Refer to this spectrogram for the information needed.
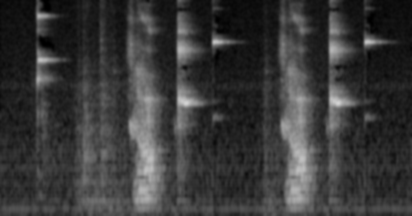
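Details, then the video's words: Talking Grey parrot imitating speech and singing: a click, a drawn-out voice-like syllable, then sharp whistled notes, with the whole phrase repeated twice in a quiet setting. "GrauPapagei Rudi spricht und singt"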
